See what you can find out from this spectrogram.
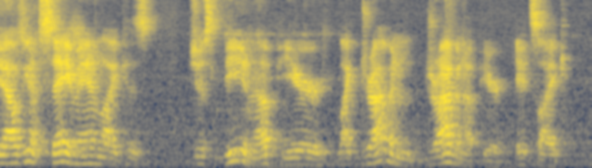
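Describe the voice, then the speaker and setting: A man's fairly high voice in a Texas accent, fairly slow and with lively intonation, big swings in loudness, audible room echo and noticeable background noise. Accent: Texas Southern US. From Southeast Texas. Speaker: podcast host. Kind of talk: casual chat.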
